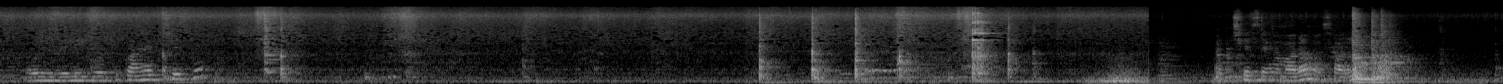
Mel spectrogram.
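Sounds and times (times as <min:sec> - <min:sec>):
paste sizzling in oil: 0:00.0 - 0:11.5.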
